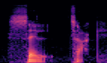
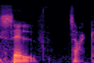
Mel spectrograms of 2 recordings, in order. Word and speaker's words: selv tak: Selv tak. We don't really pronounce the V like selv tak.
